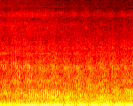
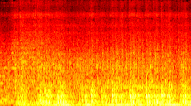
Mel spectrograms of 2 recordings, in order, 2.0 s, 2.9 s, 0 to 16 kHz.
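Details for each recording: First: Peterbilt 359 with an old Cat diesel, throttled up during warm-up after a rough cold start following 3 weeks outside: deep, even rumble at raised revs with no knocks or misses. Good oil pressure; sounds healthy. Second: Peterbilt 359 with an old Cat diesel, cold start after sitting outside about 3 weeks: fires and runs lumpy and uneven, then gradually steadies and clears up. Good oil pressure; cause of the rough start is not pinned down.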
